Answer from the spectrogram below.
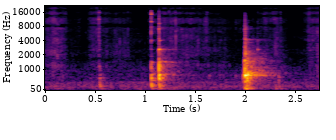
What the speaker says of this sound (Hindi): इन सब चीज़ों को आप अच्छी तरह मिक्स कर लें।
